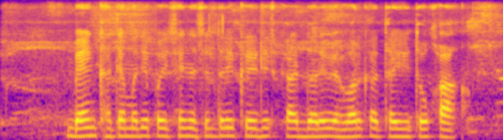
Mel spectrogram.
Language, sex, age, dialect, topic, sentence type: Marathi, male, 18-24, Standard Marathi, banking, question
